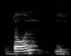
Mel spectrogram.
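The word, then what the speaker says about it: DALL-E: Doll E.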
